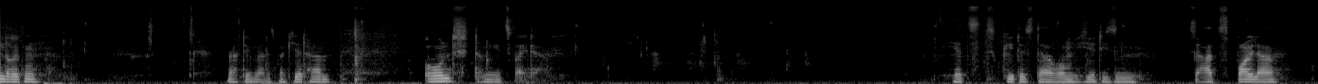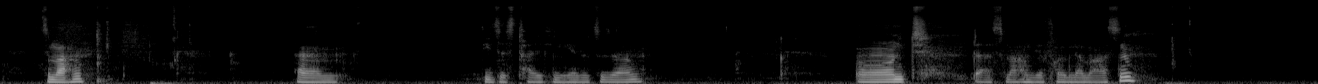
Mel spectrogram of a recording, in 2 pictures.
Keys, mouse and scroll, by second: 3.6 KP_3, 14.2 KP_7, 15.0 z, 25.0 Tab.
